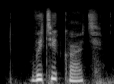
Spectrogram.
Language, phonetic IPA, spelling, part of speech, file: Russian, [vɨtʲɪˈkatʲ], вытекать, verb, Ru-вытекать.ogg
- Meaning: 1. to flow out, to escape, to run out, to drip out 2. to have its source (from), to flow (from, out of) 3. to result (from), to follow (from), to ensue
